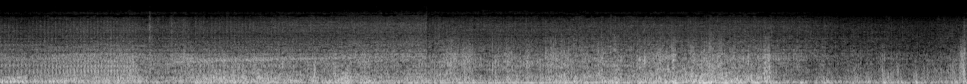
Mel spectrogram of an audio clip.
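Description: Motorcycle riding at road speed, its engine mixed into heavy wind rumble on the microphone.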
